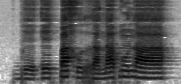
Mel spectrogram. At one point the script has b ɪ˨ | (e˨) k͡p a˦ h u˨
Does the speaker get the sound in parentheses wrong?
no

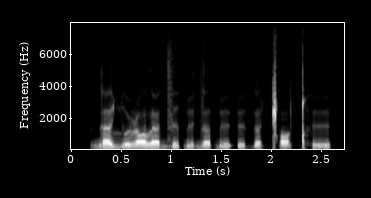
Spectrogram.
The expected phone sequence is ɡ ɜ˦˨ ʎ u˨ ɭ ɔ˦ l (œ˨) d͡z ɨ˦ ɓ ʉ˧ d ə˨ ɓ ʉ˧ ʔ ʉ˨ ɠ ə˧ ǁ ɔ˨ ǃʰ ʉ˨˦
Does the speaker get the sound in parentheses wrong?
no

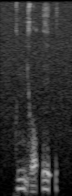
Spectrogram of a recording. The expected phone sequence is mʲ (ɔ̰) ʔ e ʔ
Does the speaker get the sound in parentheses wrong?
no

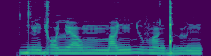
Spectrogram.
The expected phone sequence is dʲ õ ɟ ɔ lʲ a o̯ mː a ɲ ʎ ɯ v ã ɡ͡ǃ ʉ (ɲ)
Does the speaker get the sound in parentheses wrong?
no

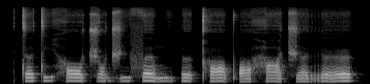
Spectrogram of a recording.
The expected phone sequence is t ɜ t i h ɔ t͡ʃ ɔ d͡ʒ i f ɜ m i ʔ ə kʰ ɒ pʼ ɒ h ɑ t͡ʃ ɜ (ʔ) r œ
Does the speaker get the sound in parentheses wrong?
yes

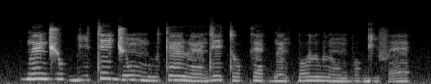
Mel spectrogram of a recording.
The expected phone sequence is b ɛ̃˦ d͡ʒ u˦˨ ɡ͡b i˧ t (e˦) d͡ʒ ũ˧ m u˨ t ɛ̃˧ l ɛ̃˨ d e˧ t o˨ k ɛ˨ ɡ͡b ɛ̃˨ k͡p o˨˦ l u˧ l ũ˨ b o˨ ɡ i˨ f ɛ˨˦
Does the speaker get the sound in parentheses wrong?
no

